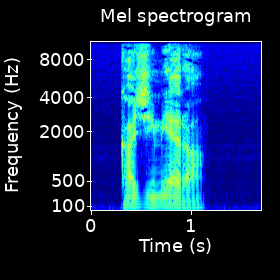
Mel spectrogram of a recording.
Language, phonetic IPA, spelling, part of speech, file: Polish, [ˌkaʑĩˈmʲjɛra], Kazimiera, proper noun, Pl-Kazimiera.ogg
